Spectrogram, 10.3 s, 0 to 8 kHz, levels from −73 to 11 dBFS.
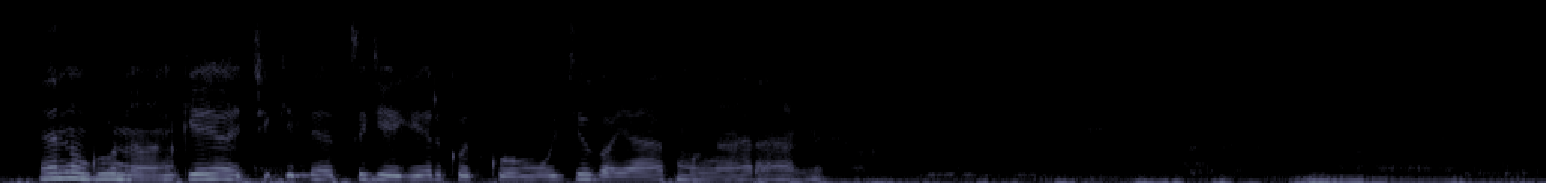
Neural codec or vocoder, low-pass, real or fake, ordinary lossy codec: codec, 16 kHz, 8 kbps, FunCodec, trained on LibriTTS, 25 frames a second; 7.2 kHz; fake; none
